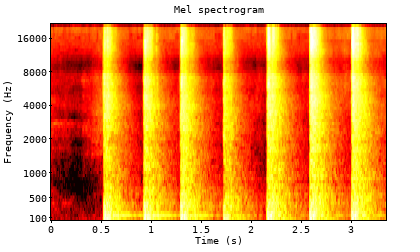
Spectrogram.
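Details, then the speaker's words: 1971 Cadillac Coupe DeVille 472, hunting a rear rattle: the removed steel fuel tank, made in 1971, gives hollow booming thumps about every 0.4 s when struck, with a loose rattle after each; internal steel structure possibly come loose. "I don't know why that's rattling like that I don't know if the steel construction inside the tank is let loose or what that's just really bizarre"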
